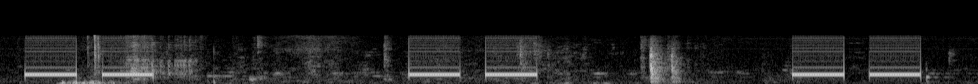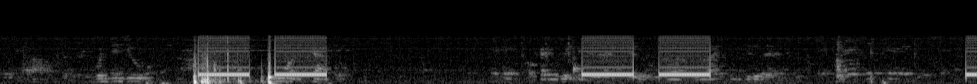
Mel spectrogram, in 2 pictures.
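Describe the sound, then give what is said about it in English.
Electronic telephone tones on a call to an office extension come in five double bursts spaced a few seconds apart, with quieter clattering sounds between them. “To reach Steve Wilson, dial 102. Please wait a moment.”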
